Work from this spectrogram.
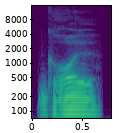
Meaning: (proper noun) a German surname; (noun) grudge
- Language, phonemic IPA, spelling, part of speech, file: German, /ɡʁɔl/, Groll, proper noun / noun, De-Groll.ogg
